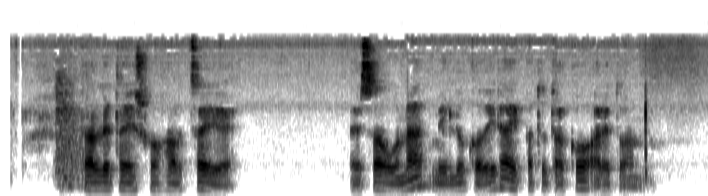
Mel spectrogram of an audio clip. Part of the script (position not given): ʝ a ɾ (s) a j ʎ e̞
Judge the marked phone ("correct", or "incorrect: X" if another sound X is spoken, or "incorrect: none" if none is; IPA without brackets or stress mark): incorrect: t͡s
